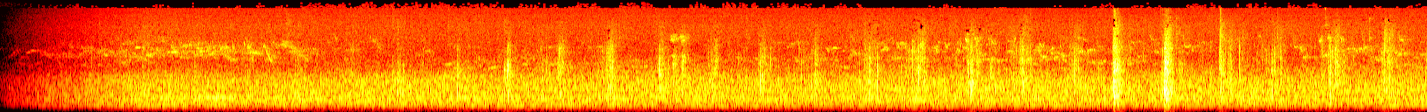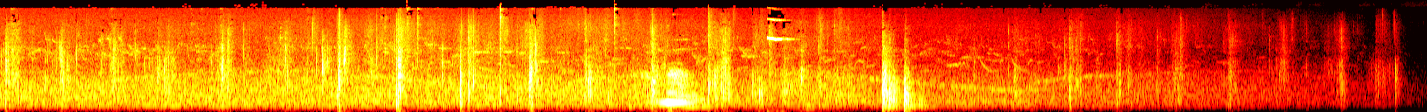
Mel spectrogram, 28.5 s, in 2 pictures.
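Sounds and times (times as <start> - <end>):
footsteps on a gravel path: 3.9 - 22.8, 23.5 - 28.3
wooden gate opening: 20.4 - 22.4.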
